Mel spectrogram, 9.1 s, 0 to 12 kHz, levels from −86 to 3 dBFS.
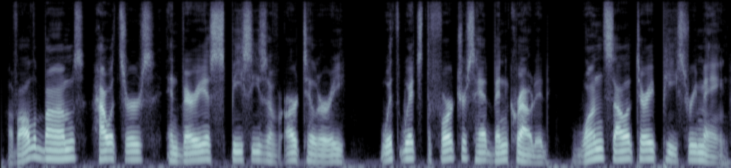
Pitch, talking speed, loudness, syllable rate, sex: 105 Hz, 140 wpm, -21 LUFS, 4.7 syllables/s, male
